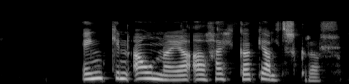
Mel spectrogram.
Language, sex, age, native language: Icelandic, female, 30-39, Icelandic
